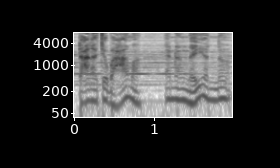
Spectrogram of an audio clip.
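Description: A man's voice: lowish voice, fairly quick, over music, natural voice. Brief: panicky, pleading young thief, begging nonstop, voiced by the male narrator. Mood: scared, pleading. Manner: pleading, repeats "anh hai" over and over. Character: frightened young petty thief, whimpering.

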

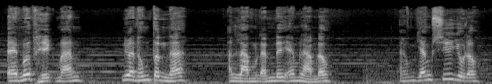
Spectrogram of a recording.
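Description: A man's voice: on the low side, fairly quick, soft background music, lightly acted. A man voicing a frightened young petty thief, pleading and begging his older brother again and again. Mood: scared, pleading. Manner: pleading, repeats "anh hai" over and over.

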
